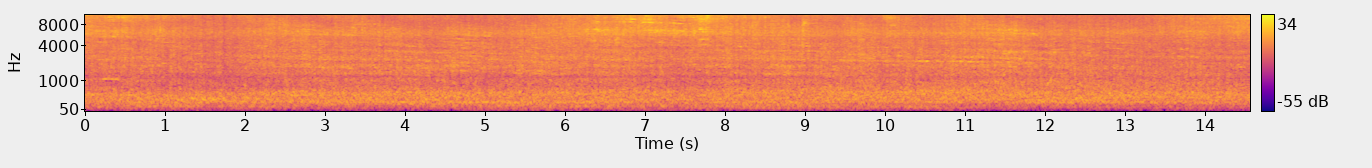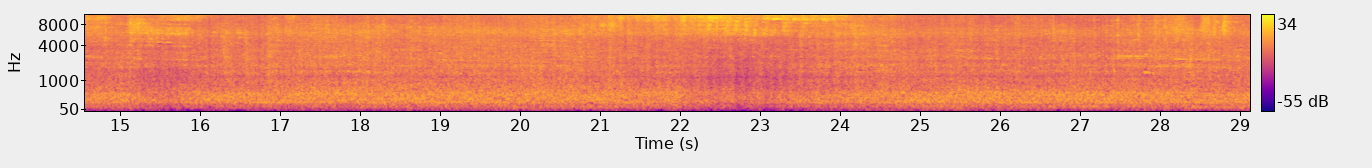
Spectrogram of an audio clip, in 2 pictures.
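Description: CSX intermodal freight train's double-stack container cars and trailer flatcars rolling past: a steady loud rumble and clatter of steel wheels on the rails, dipping briefly twice.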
